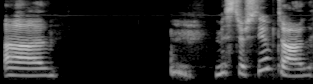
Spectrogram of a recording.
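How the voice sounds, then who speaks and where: Wry, hesitant woman, slow halting delivery. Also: a little high, lively intonation, pushed and bright. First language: Hungarian. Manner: hesitant, many fillers and restarts; wry, mock-formal wording. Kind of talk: rambling monologue.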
